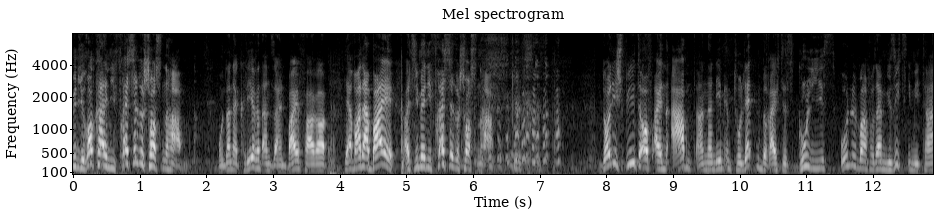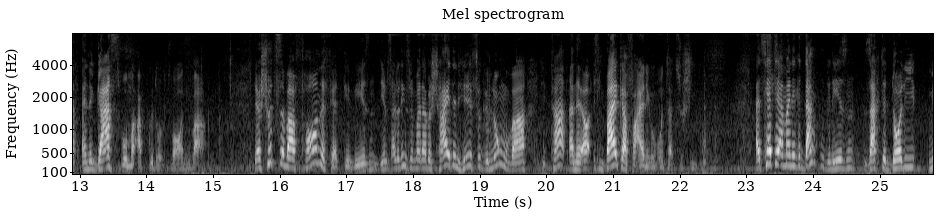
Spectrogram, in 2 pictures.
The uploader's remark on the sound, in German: Spontane Reaktionen auf Äußerungen aus dem Publikum. Holzrock Open Air. Während seiner Lesung im Zelt zog ein Gewitter auf.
